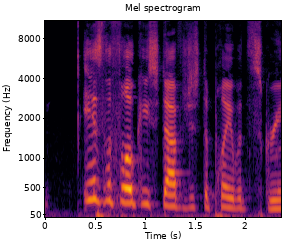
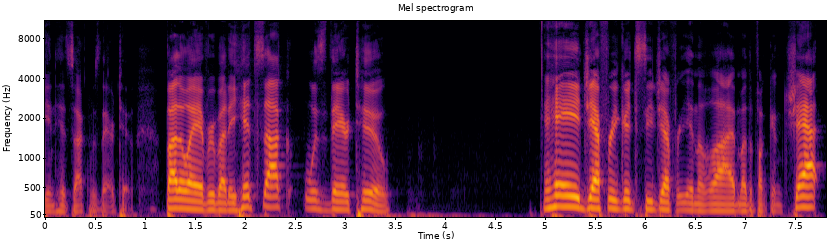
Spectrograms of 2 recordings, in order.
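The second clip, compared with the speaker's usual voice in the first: ordinary talk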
